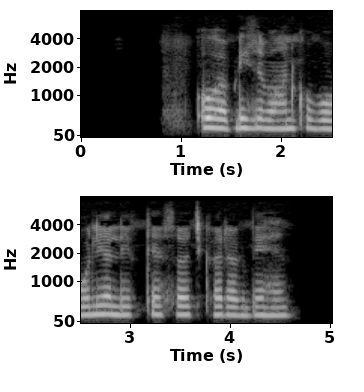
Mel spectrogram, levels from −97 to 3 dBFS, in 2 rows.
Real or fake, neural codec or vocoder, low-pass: real; none; 7.2 kHz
